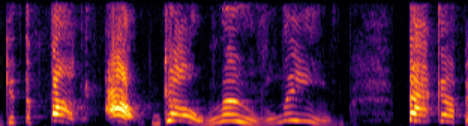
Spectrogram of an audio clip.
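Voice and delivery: loud and high, barking orders at a stranger; retold furious shout. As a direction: yell him out of the driveway in a panic. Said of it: "I think I had the devil voice".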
